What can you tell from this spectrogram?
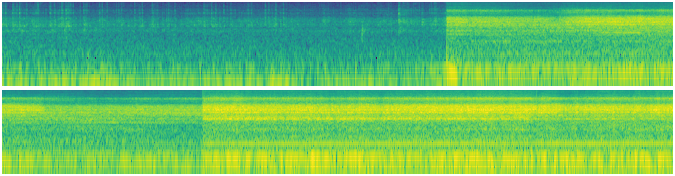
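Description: Motorbike running at road speed, its engine under a steady rush of wind noise. The sound jumps abruptly louder about three seconds in and again about six and a half seconds in.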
